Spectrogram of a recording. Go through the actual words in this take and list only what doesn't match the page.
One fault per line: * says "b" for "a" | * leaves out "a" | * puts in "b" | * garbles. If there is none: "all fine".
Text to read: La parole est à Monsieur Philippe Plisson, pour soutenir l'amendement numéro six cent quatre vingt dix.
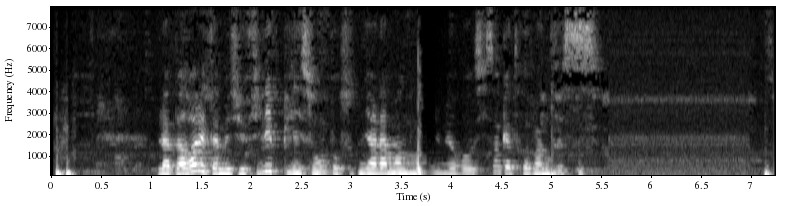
all fine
